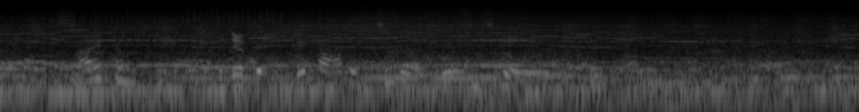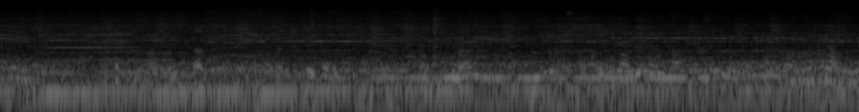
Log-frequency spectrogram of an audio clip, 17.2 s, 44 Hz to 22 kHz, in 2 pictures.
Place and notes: berlin wall of sound - lohmuhle sommerfest. f.bogdanowitz 29/08/09
Berlin, Germany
